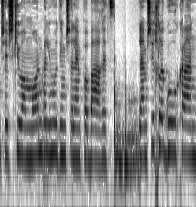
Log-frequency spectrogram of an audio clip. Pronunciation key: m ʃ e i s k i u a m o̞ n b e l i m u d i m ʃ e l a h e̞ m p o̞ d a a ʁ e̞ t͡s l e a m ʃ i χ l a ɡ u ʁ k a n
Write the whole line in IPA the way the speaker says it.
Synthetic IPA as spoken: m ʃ e i ʃ k i u a m o̞ n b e l i m u d i m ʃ e l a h e̞ m p o̞ b a a ʁ e̞ t͡s l e a m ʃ i χ l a ɡ u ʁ k a n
